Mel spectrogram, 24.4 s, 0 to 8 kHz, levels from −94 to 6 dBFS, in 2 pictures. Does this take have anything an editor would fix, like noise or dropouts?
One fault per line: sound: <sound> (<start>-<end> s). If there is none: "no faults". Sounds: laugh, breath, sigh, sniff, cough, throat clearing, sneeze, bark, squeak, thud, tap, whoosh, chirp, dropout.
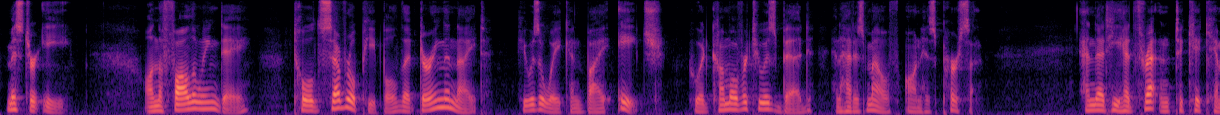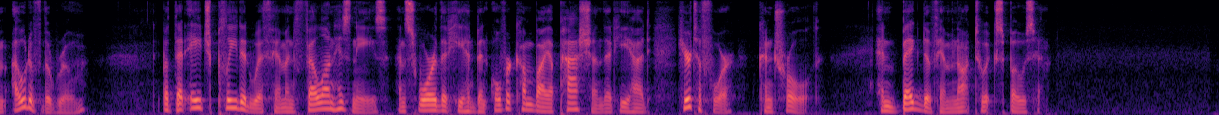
no faults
